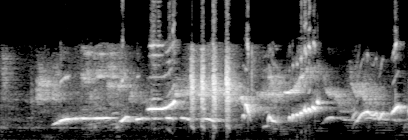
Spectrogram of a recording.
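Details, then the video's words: Greater green leafbird song intended for tutoring songbirds: a loud rising whistle, a brief steady pure tone, a burst of harsh noisy notes, then quick upslurred and twisting whistles in a rich, varied phrase. "masteran suara burung cucak ijo"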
